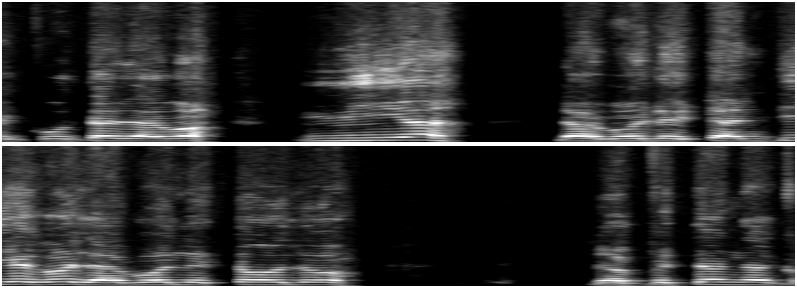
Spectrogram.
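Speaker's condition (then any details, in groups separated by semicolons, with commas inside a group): Cerebral palsy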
